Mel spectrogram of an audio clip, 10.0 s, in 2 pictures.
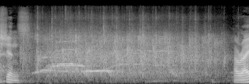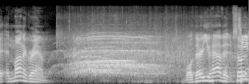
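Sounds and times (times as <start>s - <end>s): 
speech: 0.1s - 0.7s, 4.7s - 6.0s, 8.7s - 9.9s
crowd applauding: 0.6s - 4.9s, 6.1s - 9.9s.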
